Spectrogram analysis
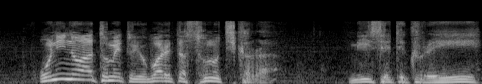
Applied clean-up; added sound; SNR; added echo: none; none; none; none.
